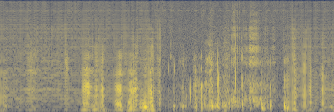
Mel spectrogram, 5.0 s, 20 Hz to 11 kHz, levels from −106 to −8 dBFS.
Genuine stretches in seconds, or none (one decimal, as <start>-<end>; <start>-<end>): 2.4-4.3

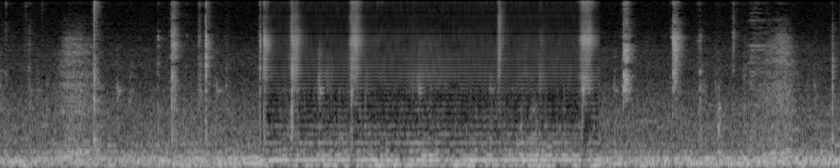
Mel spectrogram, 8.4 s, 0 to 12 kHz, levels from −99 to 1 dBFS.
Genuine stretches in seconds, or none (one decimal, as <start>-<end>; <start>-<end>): 0.0-2.6; 6.0-8.4

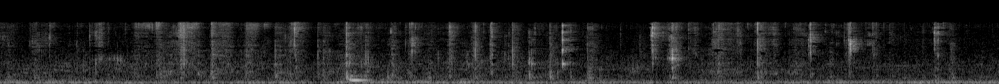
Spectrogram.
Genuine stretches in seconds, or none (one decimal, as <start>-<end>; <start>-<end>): 0.0-2.2; 4.5-10.0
